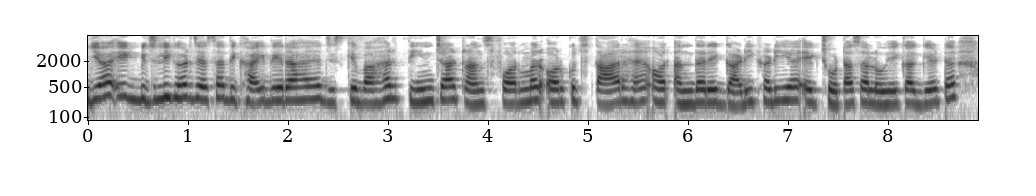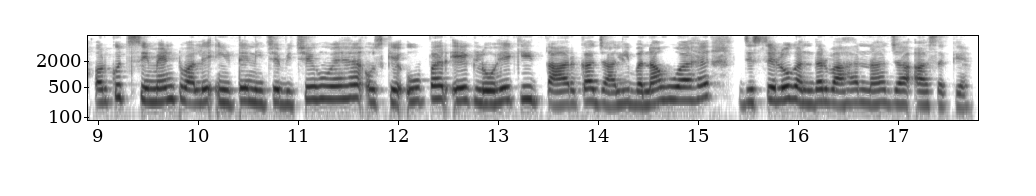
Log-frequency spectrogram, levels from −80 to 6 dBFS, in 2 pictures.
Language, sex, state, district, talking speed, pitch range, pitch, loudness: Hindi, female, Bihar, West Champaran, 190 wpm, 215-255 Hz, 230 Hz, -15 LUFS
